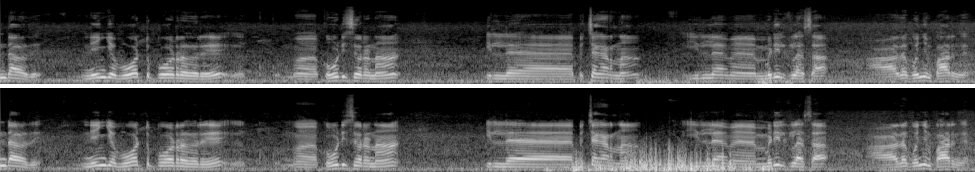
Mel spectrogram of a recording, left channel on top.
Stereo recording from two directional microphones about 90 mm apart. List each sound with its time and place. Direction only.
0.0 s speech: 35° right (ahead or behind)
